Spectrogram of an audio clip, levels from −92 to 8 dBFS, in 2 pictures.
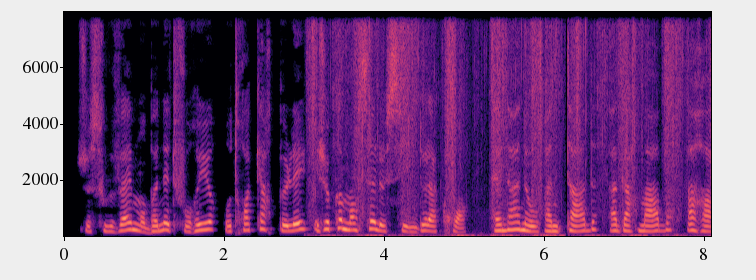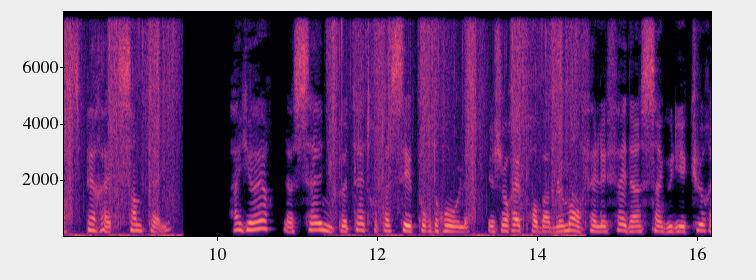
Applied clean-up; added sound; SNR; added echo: none; Walk, footsteps; 13 dB; none.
